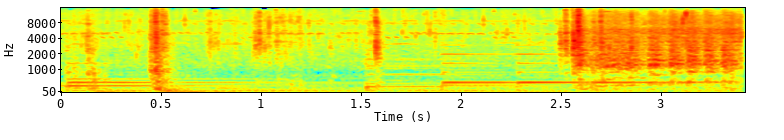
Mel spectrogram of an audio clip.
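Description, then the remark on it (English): A truck engine cranks and catches, a sharp burst followed by a steady humming idle that rises in pitch, with a couple more revving surges near the end. Fairly loud, no voices. “With the engine running, the thing changed.”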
